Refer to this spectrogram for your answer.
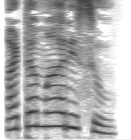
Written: ಅಟಮಾರಿಸು

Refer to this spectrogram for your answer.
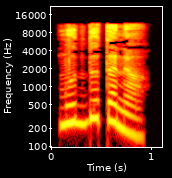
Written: ಮುದ್ದುತನ

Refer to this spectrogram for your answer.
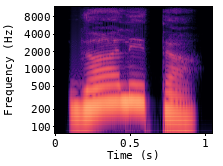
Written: ಕಲಿತ

